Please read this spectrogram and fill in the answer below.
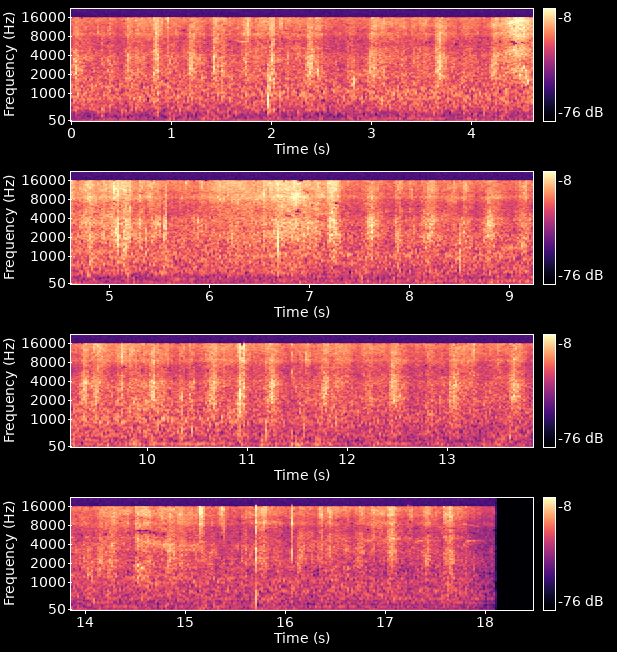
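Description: Footsteps walking steadily along a dirt trail strewn with dry leaves, about two steps a second, with a faint low hum underneath.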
